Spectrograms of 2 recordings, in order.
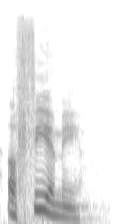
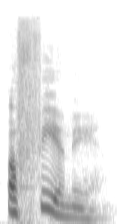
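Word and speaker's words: aphiami (ἀφίημι): It's actually pronounced aphiami. Say that with me. Aphiami.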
